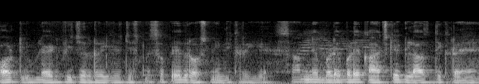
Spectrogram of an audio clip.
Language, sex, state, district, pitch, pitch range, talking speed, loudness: Hindi, male, Chhattisgarh, Sukma, 100 Hz, 95-105 Hz, 250 wpm, -18 LUFS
